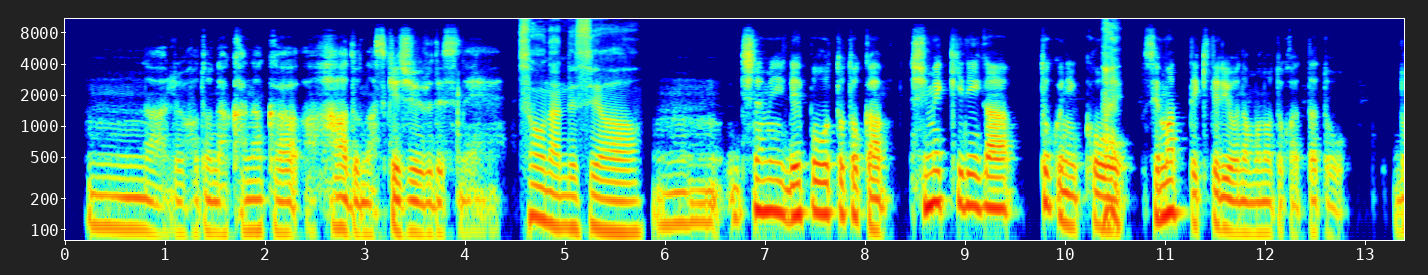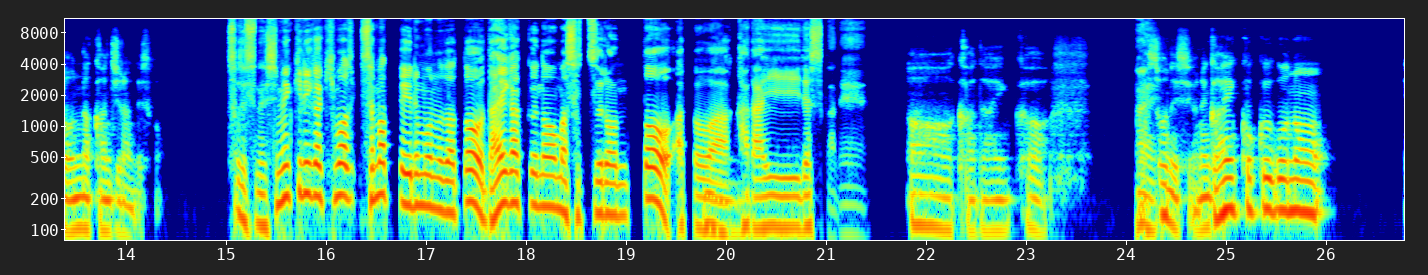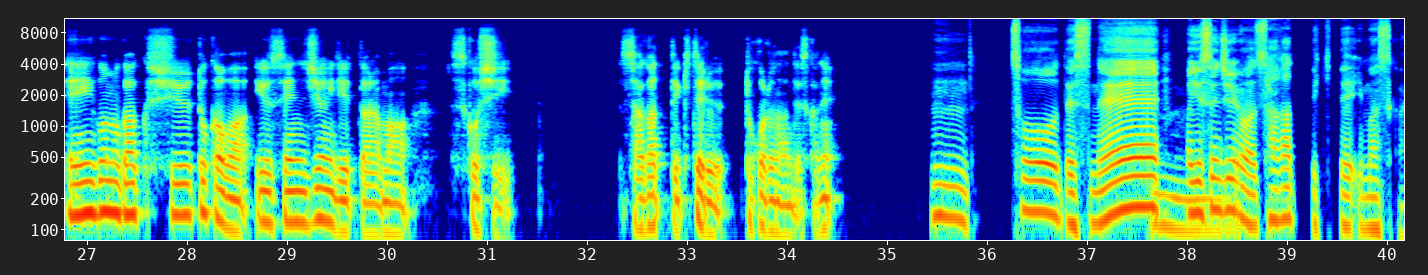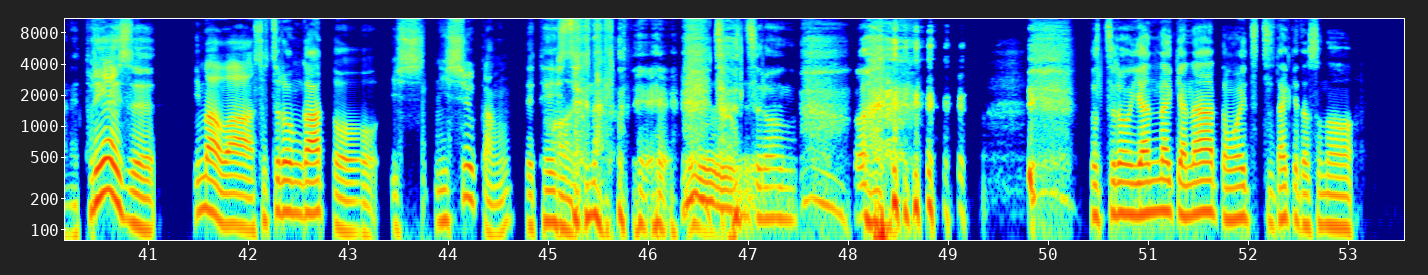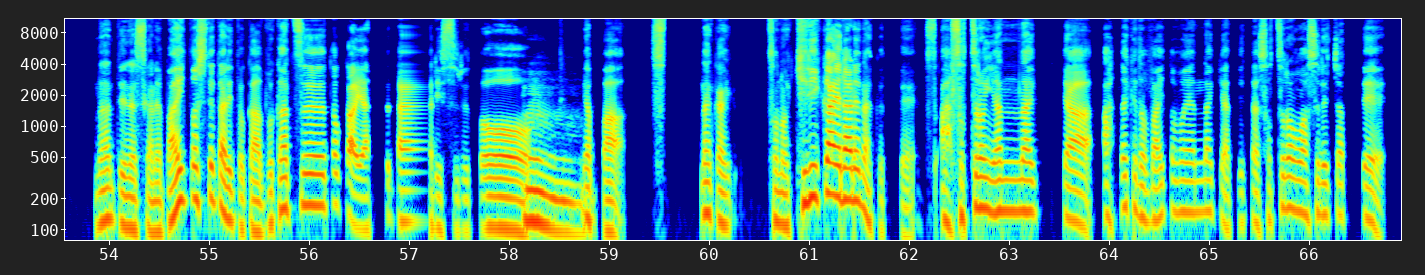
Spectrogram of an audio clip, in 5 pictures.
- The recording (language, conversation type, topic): Japanese, advice, やるべきことが多すぎて優先順位をつけられないと感じるのはなぜですか？
- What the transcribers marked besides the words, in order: in English: "ハード"; distorted speech; other background noise; tapping; laughing while speaking: "なので、卒論"; laugh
